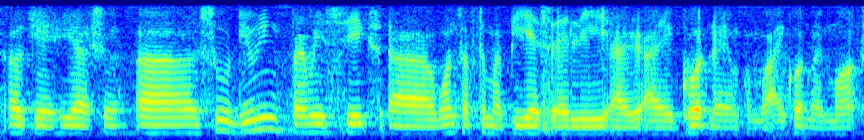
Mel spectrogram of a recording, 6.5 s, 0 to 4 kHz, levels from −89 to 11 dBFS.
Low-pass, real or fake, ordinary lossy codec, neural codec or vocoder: 3.6 kHz; real; AAC, 24 kbps; none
